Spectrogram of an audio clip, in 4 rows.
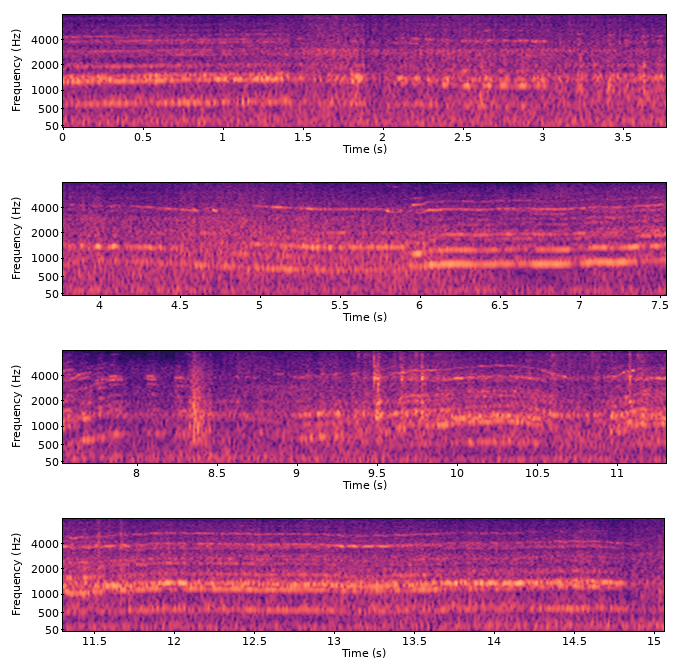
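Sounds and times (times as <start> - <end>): tyres rumbling on dirt: 7.5 - 15.0.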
